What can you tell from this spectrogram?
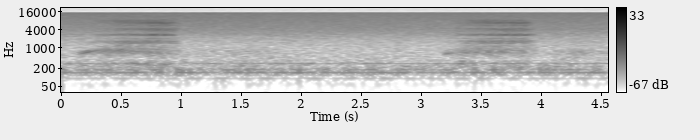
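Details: An older beagle snoring softly: two raspy, breathy snores, each lasting under a second and about three seconds apart, with a faint steady low hum in the background between them.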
